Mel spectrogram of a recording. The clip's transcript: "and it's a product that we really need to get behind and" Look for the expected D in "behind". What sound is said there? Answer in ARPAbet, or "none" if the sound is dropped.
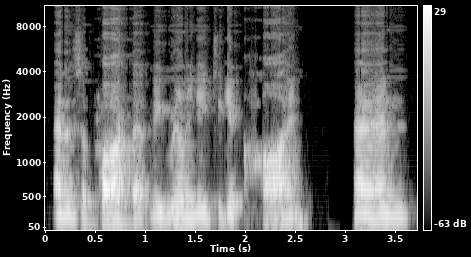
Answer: none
